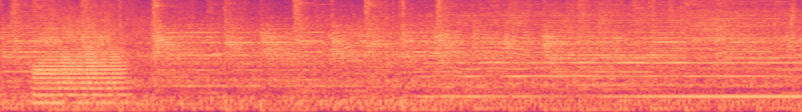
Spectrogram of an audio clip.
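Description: Cartoon truck horn sounding one short honk about half a second in, over a low engine rumble. Background music follows, with a long steady tone held from about three seconds in.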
